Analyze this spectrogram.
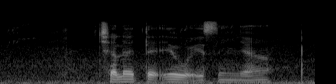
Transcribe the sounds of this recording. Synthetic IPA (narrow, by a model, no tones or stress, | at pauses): t͡ʃʰɛlɛtʼɛʔɪʊesɪɲ̩d͡ʒa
